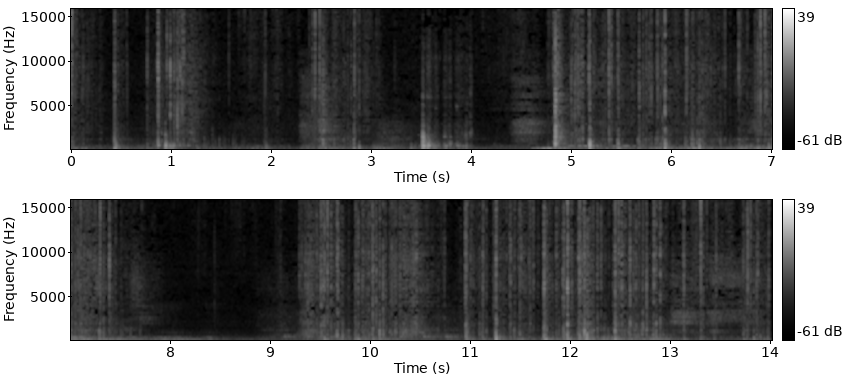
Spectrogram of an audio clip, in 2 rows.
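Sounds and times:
hands squishing mashed potato: 0.0 - 8.0, 9.0 - 14.0.

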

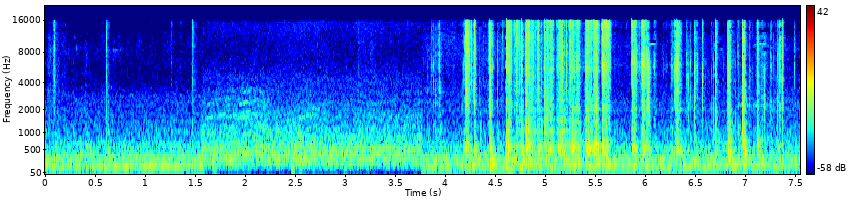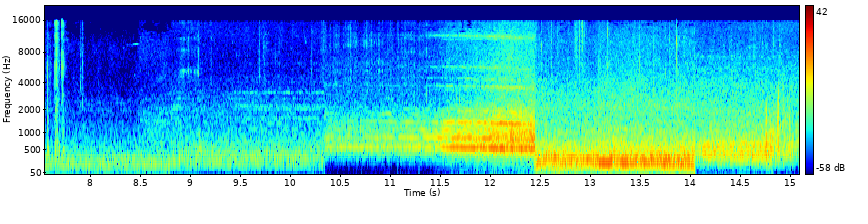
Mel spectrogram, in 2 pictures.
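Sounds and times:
plastic sheet crinkling: 3.8 - 8.0.

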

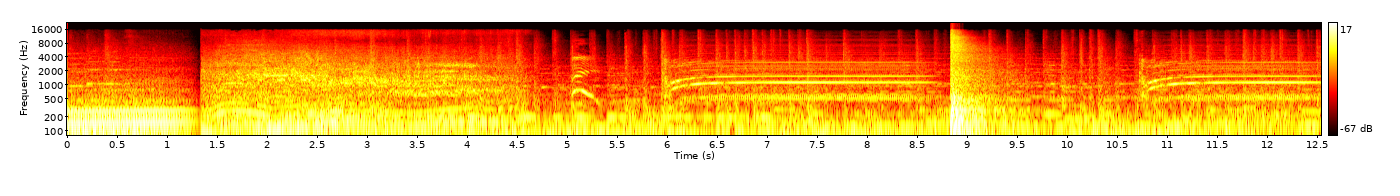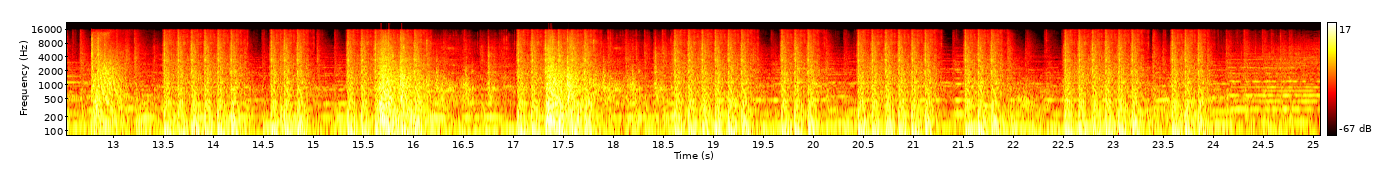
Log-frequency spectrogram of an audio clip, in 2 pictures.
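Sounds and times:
background music: 0.0 - 25.0
explosion blasts: 8.8 - 9.8
rapid gunfire sound effects: 12.8 - 24.3.

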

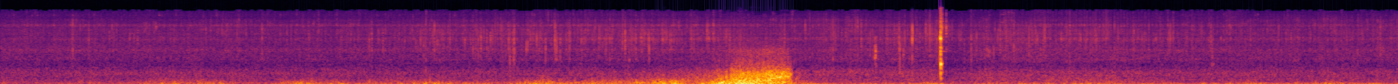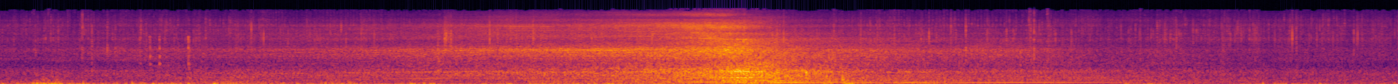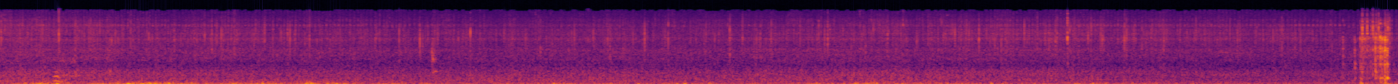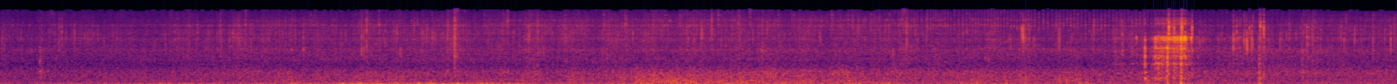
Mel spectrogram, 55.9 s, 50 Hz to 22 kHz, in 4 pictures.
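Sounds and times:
passing vehicle hum: 0.0 - 40.8, 43.5 - 55.9
bicycle rolling on pavement: 0.0 - 55.9
wind rumble on microphone: 0.0 - 55.9.

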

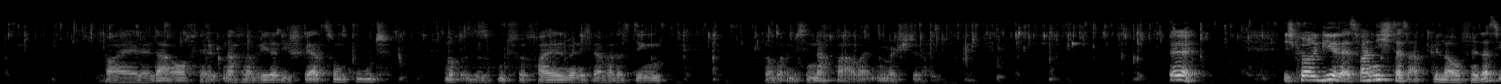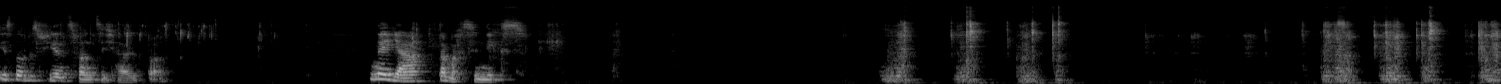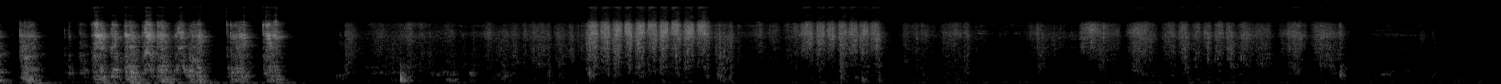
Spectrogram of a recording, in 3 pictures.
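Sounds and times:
paper towel scrubbing metal: 33.5 - 43.6.

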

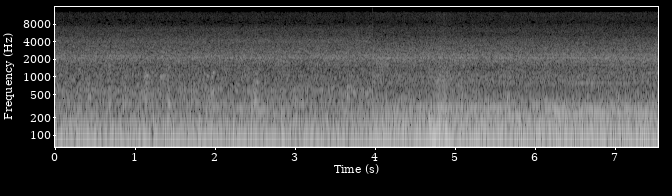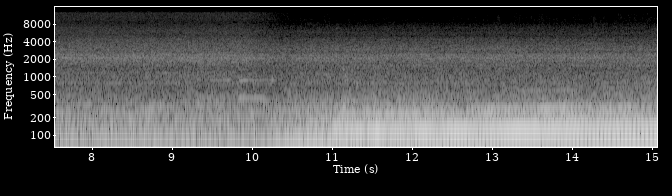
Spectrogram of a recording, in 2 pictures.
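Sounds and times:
airplane cabin rumble and air hiss: 0.0 - 15.0.

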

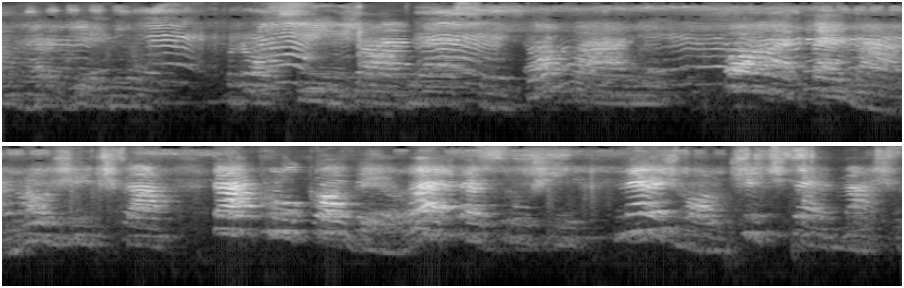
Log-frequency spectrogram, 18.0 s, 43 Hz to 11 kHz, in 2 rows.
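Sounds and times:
young children singing: 0.0 - 18.0.

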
